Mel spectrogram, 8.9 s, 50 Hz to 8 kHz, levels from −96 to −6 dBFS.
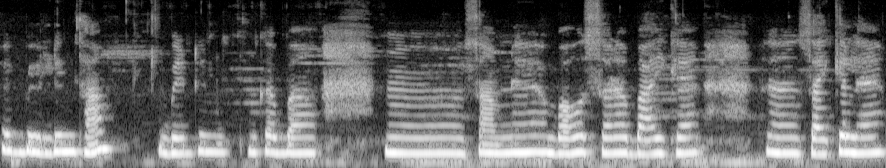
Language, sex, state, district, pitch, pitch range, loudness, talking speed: Hindi, female, Chhattisgarh, Sukma, 235 Hz, 230-250 Hz, -14 LUFS, 110 wpm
